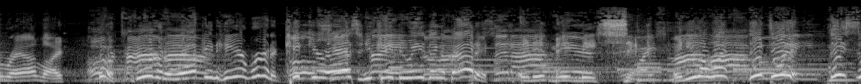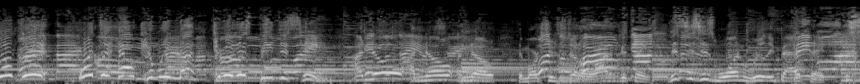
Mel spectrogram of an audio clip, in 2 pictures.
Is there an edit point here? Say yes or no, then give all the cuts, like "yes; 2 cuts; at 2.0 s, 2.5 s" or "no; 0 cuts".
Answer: no; 0 cuts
